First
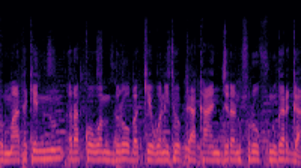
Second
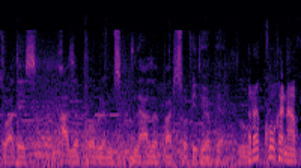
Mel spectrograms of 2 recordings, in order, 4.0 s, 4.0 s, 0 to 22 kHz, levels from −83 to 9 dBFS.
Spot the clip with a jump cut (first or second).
second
